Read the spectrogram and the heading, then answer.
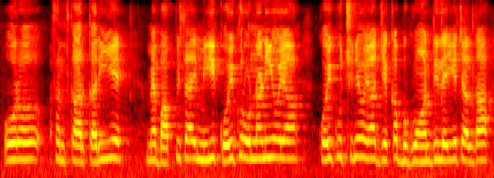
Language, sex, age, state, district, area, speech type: Dogri, female, 30-45, Jammu and Kashmir, Reasi, urban, spontaneous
